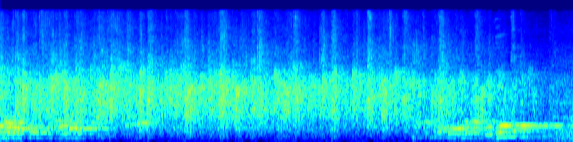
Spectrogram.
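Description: A church congregation claps together, a dense wash of many hands rising and holding steady before easing off, with voices calling out underneath.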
